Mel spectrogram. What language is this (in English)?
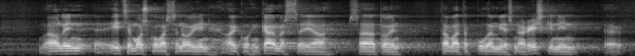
Finnish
